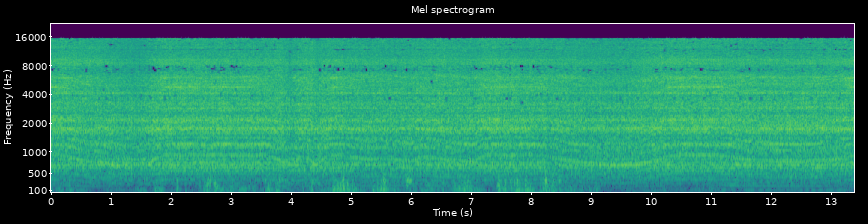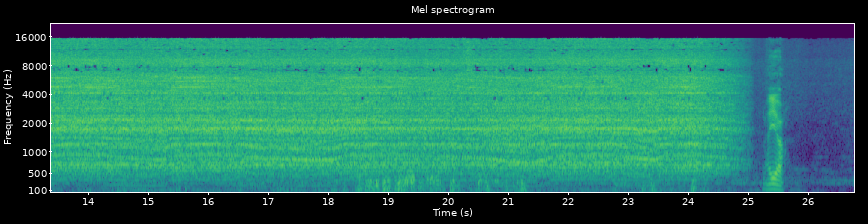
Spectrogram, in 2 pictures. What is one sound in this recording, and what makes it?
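A bench grinder motor whirs steadily, then shuts off and winds down.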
